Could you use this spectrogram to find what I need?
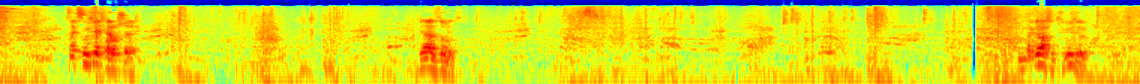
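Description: A body thumps onto the floor.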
